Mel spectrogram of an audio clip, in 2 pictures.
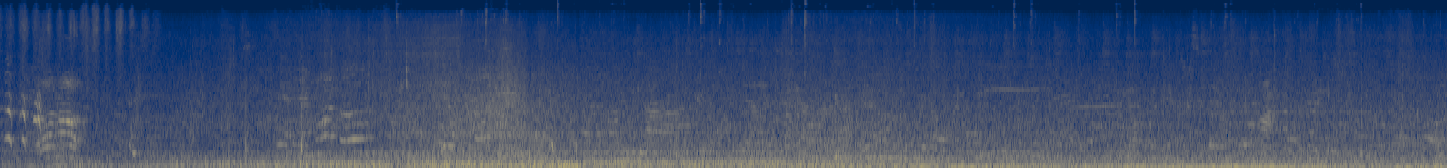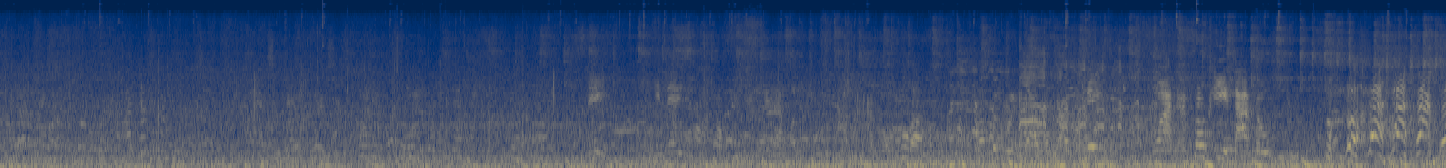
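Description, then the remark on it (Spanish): Town street ambience in Angaroa with constant pickup truck traffic, a steady low engine rumble that never lets up for the whole stretch, mixed with indistinct murmuring voices and scattered street noises. “aunque parezca extraño, gran cantidad de camionetas surcan la ciudad de Angaroa y aportan un sonido constante, así como también los perros y los cantos de los gallos.”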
